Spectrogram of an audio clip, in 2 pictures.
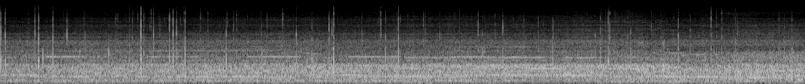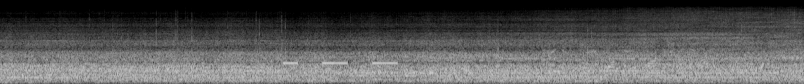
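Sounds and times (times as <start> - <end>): reversing alarm beeping: 0.0 - 7.6, 10.9 - 12.1
heavy equipment engine running: 0.0 - 16.0.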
